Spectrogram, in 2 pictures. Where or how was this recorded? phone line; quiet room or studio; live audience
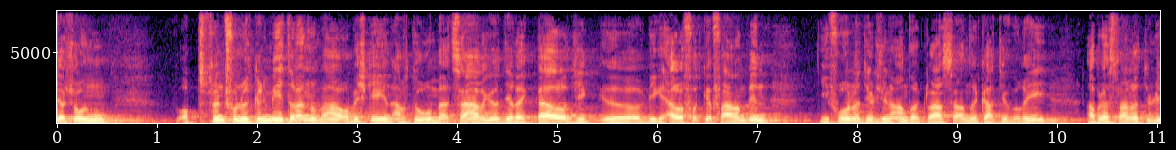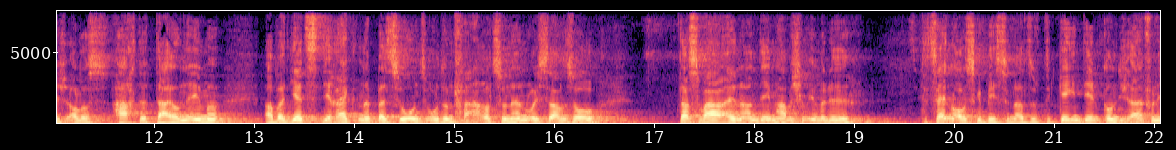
live audience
